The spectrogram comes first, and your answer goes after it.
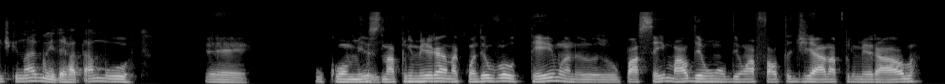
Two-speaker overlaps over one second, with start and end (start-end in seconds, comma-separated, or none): none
